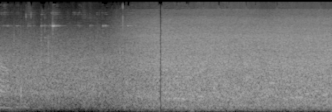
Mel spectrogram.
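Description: Broad, steady roar of the upper waterfall at Gooseberry Falls on Minnesota's North Shore, rushing water filling the scene continuously and growing louder and nearer partway through, with no talk.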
